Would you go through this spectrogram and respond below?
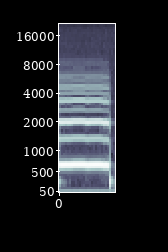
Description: Le fonctionnement est bizarre, car les sons qui sortent sont différents après chaque utilisation - mais pas tout le temps.
Vous aussi vous voulez utiliser le Synthétiseur Aléatoire du Microcosme ?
